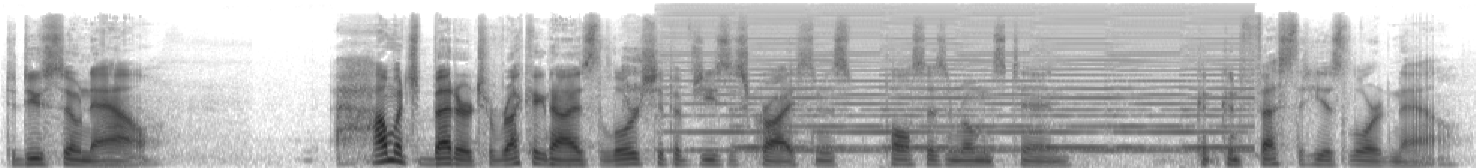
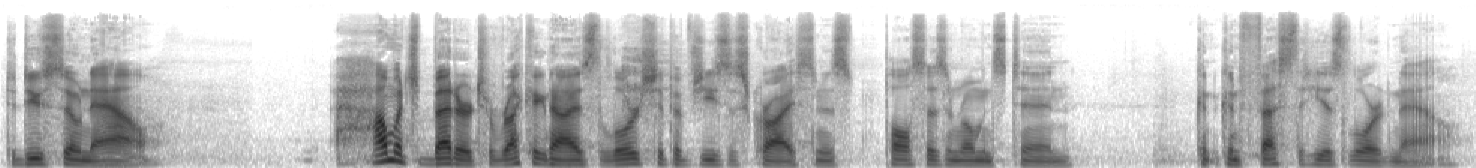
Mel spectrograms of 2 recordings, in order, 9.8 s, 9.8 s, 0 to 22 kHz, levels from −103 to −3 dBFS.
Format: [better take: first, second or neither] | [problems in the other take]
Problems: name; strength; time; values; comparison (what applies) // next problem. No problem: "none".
second | siren; faint; from 4.5 to 8.5 s; peak 10 dB below the speech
